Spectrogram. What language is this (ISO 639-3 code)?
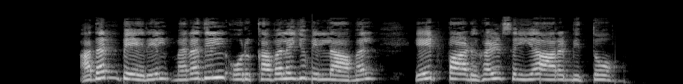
tam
